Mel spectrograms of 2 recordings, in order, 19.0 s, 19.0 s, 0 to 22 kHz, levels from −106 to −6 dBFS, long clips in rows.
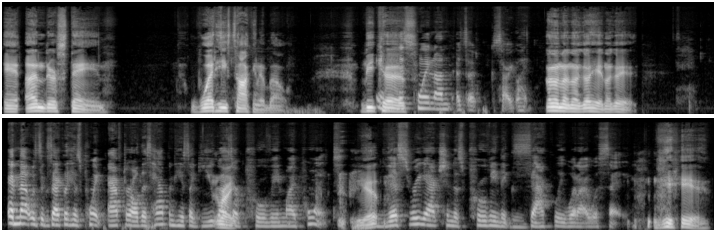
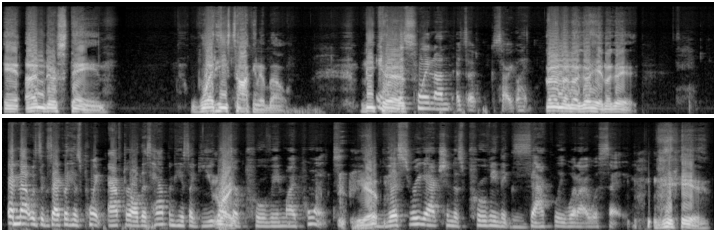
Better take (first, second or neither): first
